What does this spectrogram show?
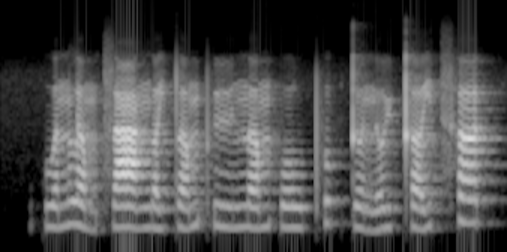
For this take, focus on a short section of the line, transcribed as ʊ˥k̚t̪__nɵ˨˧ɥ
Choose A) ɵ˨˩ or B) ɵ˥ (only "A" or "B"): A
